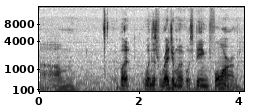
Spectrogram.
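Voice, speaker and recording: A middle-aged man with a lowish voice sits at a desk in a small TV studio, explaining at a steady, measured pace. His talk is dotted with ums and restarts. A faint hiss of noise sits under the voice. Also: gravelly. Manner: measured, explanatory, many fillers. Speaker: guest filmmaker. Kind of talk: studio interview.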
